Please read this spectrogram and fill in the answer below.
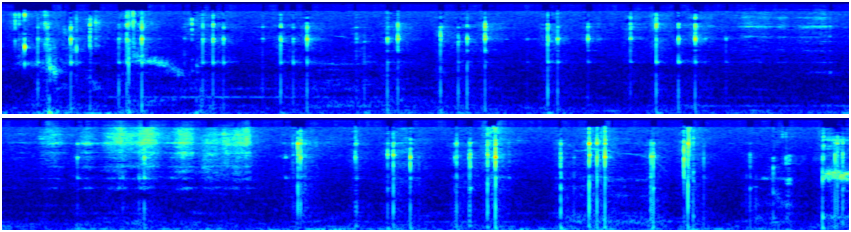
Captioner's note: tapping on stone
